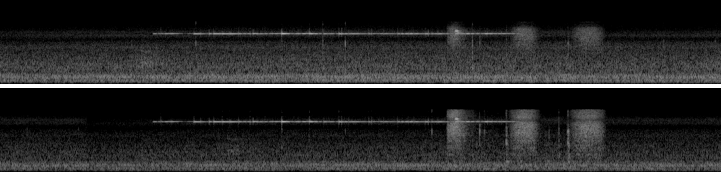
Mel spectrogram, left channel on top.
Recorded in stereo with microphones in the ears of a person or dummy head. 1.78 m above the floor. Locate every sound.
1.5 s a bell: 15° right (ahead or behind)
4.5 s a splash: 45° right (ahead or behind)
